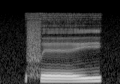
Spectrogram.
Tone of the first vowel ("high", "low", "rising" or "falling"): rising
